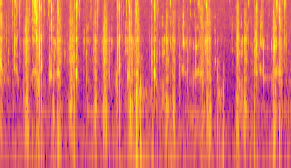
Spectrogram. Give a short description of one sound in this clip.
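Plastic toy food pieces click and clatter against a plastic tray.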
